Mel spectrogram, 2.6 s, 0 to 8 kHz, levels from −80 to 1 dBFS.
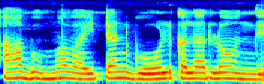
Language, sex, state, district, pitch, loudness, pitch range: Telugu, female, Andhra Pradesh, Sri Satya Sai, 210 Hz, -12 LUFS, 195-215 Hz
